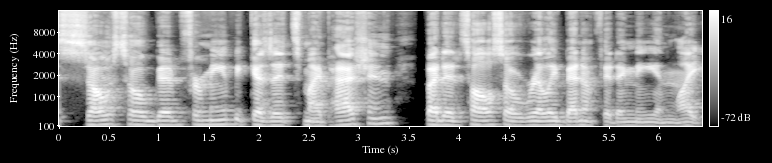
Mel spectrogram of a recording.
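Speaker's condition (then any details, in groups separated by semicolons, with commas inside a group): Cerebral palsy; from birth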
